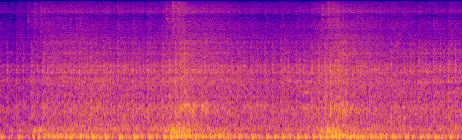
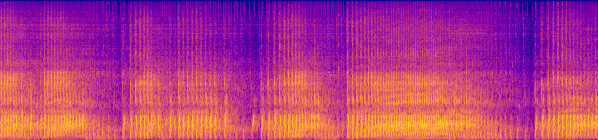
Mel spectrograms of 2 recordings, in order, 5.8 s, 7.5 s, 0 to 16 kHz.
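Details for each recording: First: Bajaj Pulsar AS 150 single-cylinder just after full engine rebuild (new valves, seals, guides, cam, rockers, timing set), first start before break-in: steady idle with even beat, gentle rises, no knocking or ticking; running healthy. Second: Bajaj Pulsar AS 150 motorcycle, engine previously rebuilt: rough gritty clatter over each rev swell like a mixer machine, rubbing sound with clutch pulled; teardown finds jammed bearing, worn internals and clutch assembly needing replacement.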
